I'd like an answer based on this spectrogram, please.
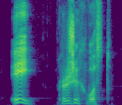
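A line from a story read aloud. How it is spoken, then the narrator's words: Grumbling hedgehog. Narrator (Russian): проворчал ёж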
